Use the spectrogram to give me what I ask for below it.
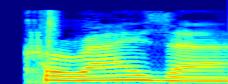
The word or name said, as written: coryzal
